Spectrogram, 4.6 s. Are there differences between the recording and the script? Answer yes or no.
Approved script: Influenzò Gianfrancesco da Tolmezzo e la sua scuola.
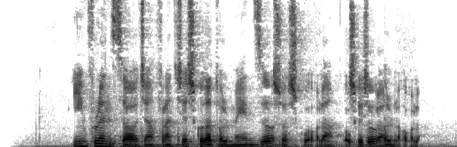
yes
